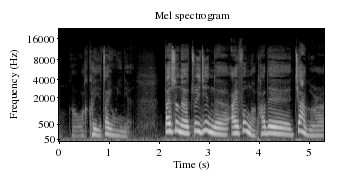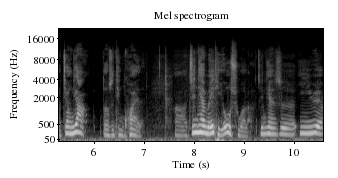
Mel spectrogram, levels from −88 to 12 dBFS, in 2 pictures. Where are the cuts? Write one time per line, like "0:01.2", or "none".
0:03.9
0:07.5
